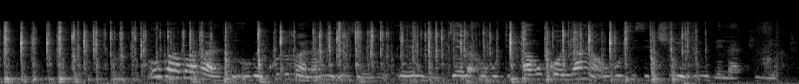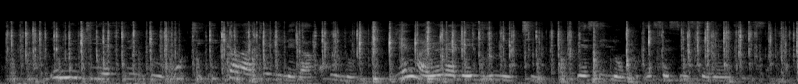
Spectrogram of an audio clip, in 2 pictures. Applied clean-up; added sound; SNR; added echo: none; Typing; 0 dB; reverberation time 0.2 s.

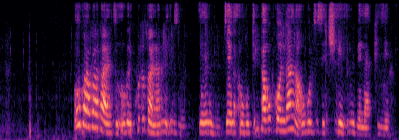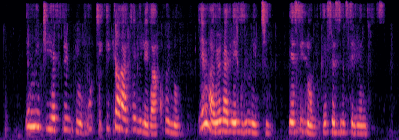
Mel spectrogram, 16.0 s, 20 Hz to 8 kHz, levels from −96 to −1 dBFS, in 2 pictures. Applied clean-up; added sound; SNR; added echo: neural mask model DeepFilterNet 3.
